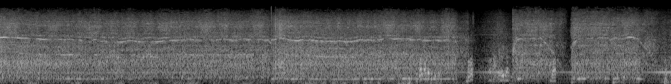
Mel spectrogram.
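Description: Belt sander working the rounded edge of a wooden wine barrel: a continuous loud grinding whine with a steady tone, briefly dipping twice near the end as the sander lifts off.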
